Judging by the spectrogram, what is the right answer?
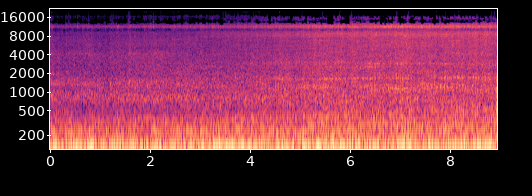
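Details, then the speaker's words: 1967 Ford Mustang, rebuilt 289 V8, C4 automatic, dual exhaust, 51,385 miles: deep, even V8 burble at idle with a steady low rumble and no knocks or stumbles; healthy normal idle. "Sounds good. This baby wants to go."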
